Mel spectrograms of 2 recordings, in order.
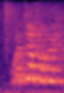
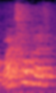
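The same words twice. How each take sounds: First: High pet voice. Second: Pet talk. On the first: To the dog crowding her plank, high sing-song baby talk. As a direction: coo it way up at the pup. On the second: Dog gets in the way. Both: Real, not acted.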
